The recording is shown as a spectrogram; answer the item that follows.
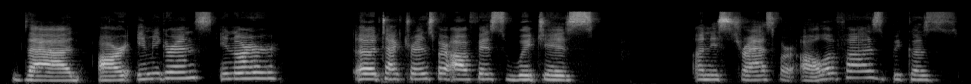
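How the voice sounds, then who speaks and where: A woman from Brazil speaks with a Brazilian Portuguese accent over a video call. She talks in an earnest, conversational way, full of fillers and self-corrections. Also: medium pitch. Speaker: office manager in a tech transfer office. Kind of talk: virtual panel discussion.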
